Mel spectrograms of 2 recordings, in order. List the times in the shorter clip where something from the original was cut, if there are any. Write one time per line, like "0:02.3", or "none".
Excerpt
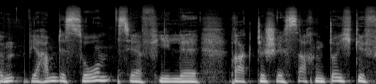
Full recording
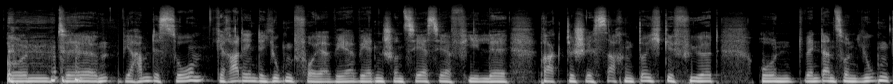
0:01.2

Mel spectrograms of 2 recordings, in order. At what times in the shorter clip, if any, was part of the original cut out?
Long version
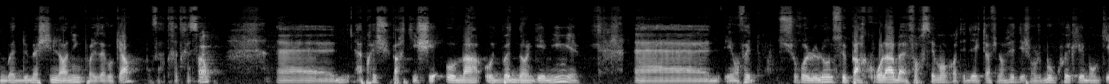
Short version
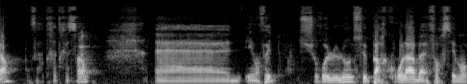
0:01.5

